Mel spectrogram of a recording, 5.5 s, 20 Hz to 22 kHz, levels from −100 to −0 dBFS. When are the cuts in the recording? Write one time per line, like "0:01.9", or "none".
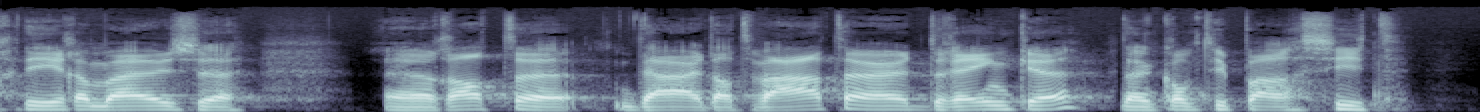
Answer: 0:04.2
